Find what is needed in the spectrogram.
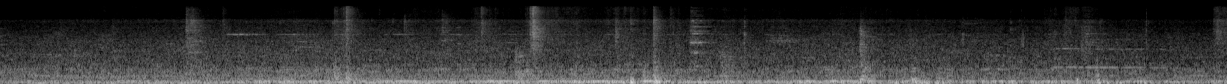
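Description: Steady low rumble of street traffic, swelling a little midway, with a few sharp clicks of a spoon and chopsticks against a ceramic bowl.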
